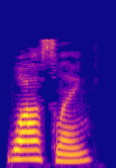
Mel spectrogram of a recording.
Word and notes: wassailing: British English

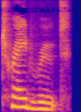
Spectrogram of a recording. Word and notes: trade route: American English

